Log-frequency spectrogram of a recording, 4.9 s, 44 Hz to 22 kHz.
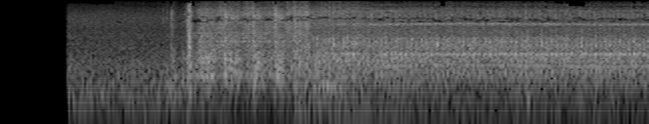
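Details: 2007 Mini One 1.4 N12 Valvetronic petrol, which hunted at idle on cold start, after replacing the Valvetronic solenoids; starts after a short crank and settles to a steady idle just above 1,000 rpm with no hunting; normal idle.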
